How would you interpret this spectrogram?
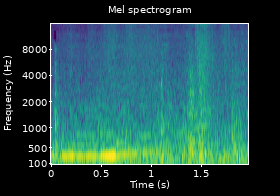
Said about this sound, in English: The truck then lifts and empties the bins, two at a time, and crushes the garbage.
